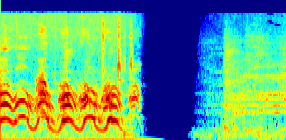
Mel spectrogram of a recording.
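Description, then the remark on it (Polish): Dogs in Kisielówka barking and yelping in a rapid, warbling run for about a second and a half, then a brief silence before fainter, noisier sounds return. “I to są psy z Kisielówki.”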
